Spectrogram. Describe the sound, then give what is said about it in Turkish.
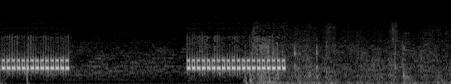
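A room telephone rings unanswered, reached through an operator: two loud trilling ring bursts separated by a pause, followed by faint noise. “Bayan Martin'in telefonu cevap vermiyor. Bir kere daha dener misiniz lütfen?”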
